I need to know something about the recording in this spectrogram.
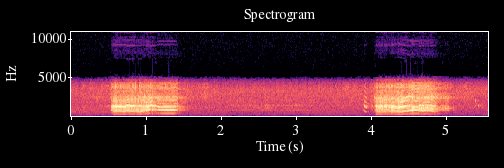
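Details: Man snoring in the morning: two long, loud, buzzing, tonal sounds on the in-breath, separated by a quiet pause.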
